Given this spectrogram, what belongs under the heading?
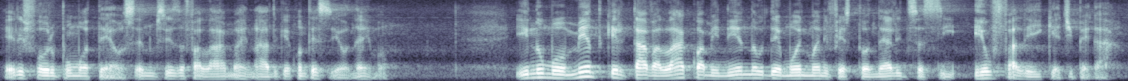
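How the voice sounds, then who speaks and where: A Brazilian male pastor preaches with a gravelly, textured voice in a church hall. He swings from loud emphatic declarations to hushed, close storytelling. A long reverb trails behind his words. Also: fairly low pitch, a little fast. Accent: Brazilian Portuguese. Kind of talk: sermon.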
